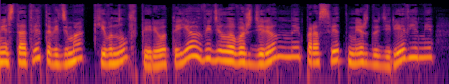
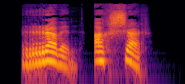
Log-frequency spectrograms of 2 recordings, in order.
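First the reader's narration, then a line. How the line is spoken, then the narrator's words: Dean barking. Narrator (Russian): рявкнул декан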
